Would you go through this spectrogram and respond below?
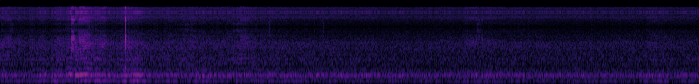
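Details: Steady colony hum from a honey bee hive on heather, opened for inspection and recorded on a GoPro. An even, droning buzz holds without pause, with a faint brief higher tick near the start.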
